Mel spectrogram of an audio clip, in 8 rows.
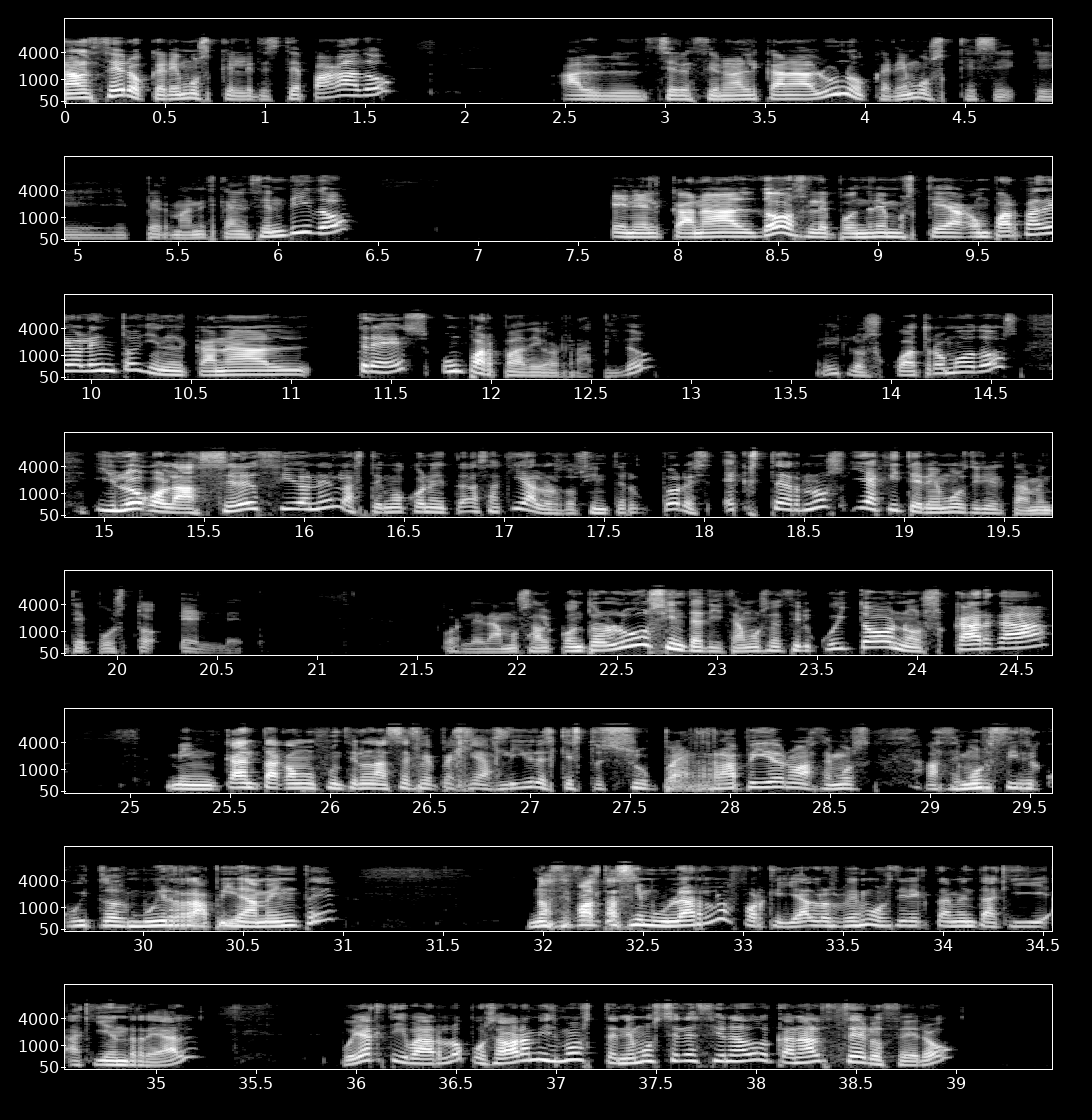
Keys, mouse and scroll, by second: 20.8 ctrl+u.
